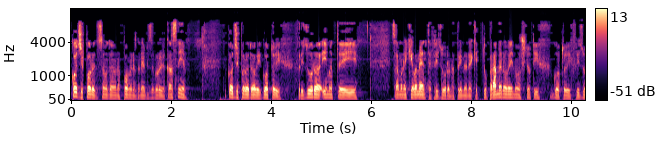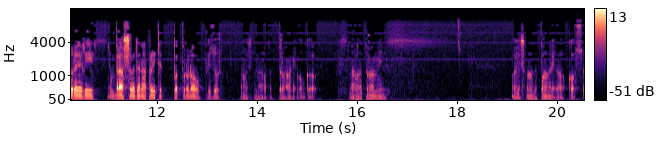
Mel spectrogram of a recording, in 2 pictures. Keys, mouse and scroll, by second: 0.0-0.6 ctrl+scroll down 2, 1.6-2.2 ctrl+scroll down 2, 12.7-13.2 scroll up 2, 13.5-18.6 drag, 18.8-20.5 drag.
